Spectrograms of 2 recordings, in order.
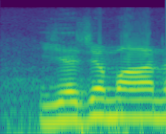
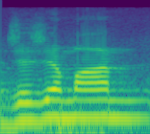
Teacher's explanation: यकार को जैसे जकार उच्चारण है, तो जैसे यजमान है वहाँ जजमान शब्द का प्रयोग है।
